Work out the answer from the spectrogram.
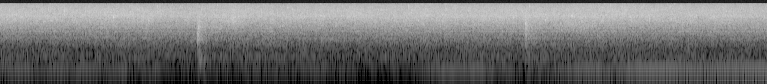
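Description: Flour-coated pieces shallow-frying in a skillet of hot oil, a steady sizzle, with two sharp clicks of metal tongs against the pan as the pieces are turned.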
